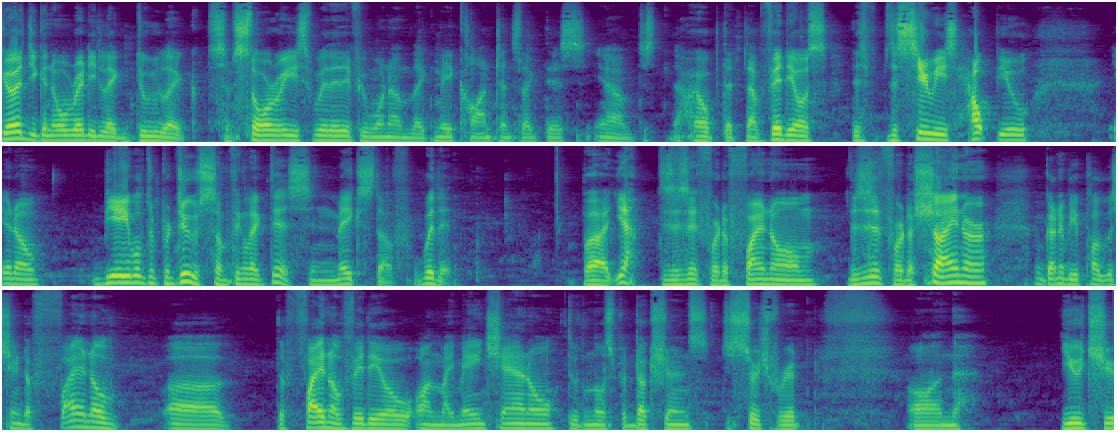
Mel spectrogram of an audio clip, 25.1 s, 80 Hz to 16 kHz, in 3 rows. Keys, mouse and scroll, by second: 0.9 space, 2.6 space, 3.2 ctrl+s, 3.4 ctrl+s, 3.6 ctrl+s, 22.0 click.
